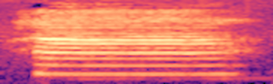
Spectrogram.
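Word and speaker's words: ح: Now, when I said how you pronounce this, I said you have to take a nice big deep breath and say this letter.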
